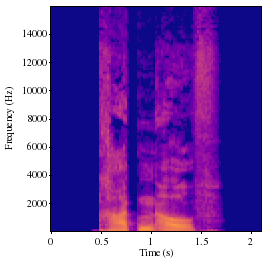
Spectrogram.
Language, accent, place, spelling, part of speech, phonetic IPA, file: German, Germany, Berlin, traten auf, verb, [ˌtʁaːtn̩ ˈaʊ̯f], De-traten auf.ogg
- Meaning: first/third-person plural preterite of auftreten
